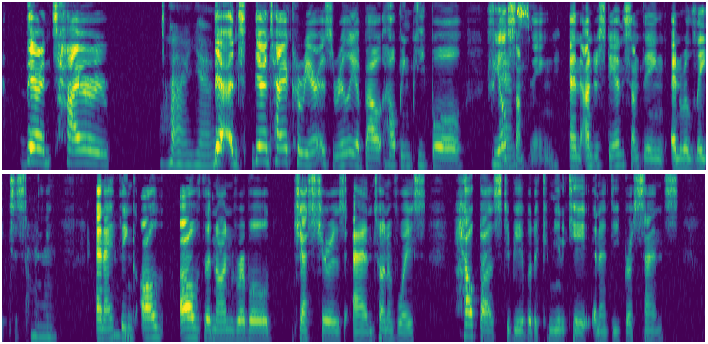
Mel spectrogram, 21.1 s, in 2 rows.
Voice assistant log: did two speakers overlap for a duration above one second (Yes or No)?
No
